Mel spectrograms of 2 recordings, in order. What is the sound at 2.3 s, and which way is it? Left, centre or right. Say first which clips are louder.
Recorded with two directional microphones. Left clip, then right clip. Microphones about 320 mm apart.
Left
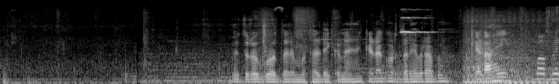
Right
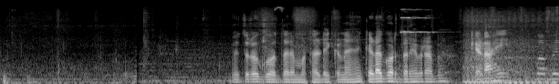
Speech: even; centre.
